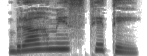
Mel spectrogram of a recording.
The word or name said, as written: ಬ್ರಾಹ್ಮೀsಸ್ಥಿತಿ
